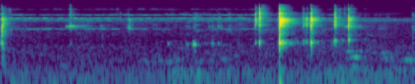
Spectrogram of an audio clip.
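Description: A person biting and chewing cooked crab in the shell, with a quick run of sharp cracks and clicks a little past halfway, the loudest just after three and a half seconds.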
